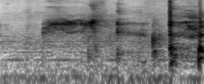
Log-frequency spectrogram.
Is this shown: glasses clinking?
no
